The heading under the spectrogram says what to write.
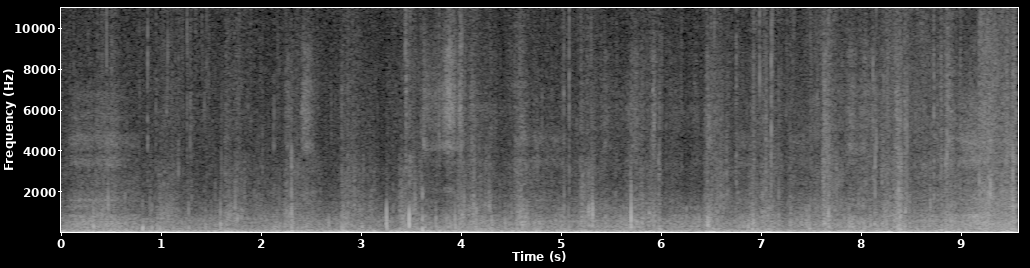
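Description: Steady footsteps of a person walking on along a path while covered in snow, at a regular pace, each step a crisp thud repeating about twice per second, fairly loud over a faint background hum, with no one speaking.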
